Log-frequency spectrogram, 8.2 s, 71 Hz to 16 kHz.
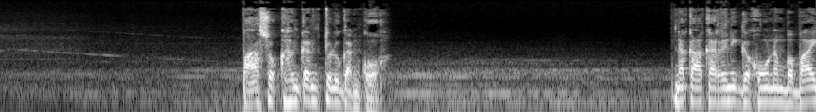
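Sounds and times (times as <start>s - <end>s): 
ambulance siren wailing at night: 0.0s - 6.2s
speech: 2.4s - 4.0s, 6.8s - 8.1s.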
